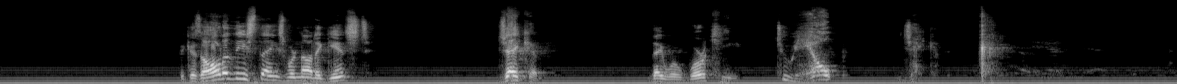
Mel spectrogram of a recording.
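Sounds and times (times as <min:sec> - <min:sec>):
steady low hum: 0:00.0 - 0:11.7
speech: 0:01.8 - 0:03.8, 0:05.0 - 0:05.5, 0:06.5 - 0:08.4, 0:09.0 - 0:09.3
hand clap: 0:09.8 - 0:10.1.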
